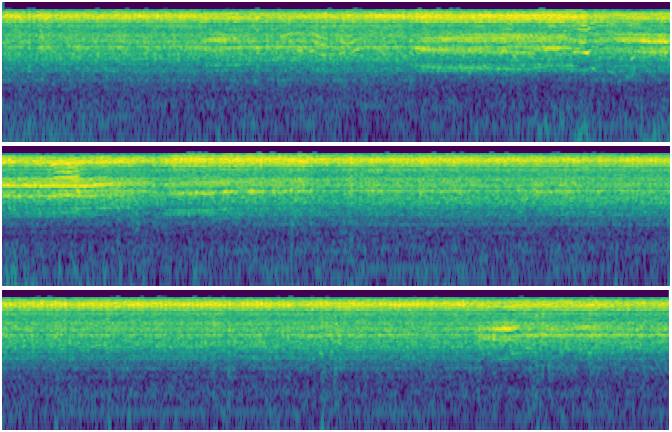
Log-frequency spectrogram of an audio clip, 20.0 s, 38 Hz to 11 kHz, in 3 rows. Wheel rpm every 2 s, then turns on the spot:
230, 230, 220, 210, 230, 230, 240, 230, 230, 230.
none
